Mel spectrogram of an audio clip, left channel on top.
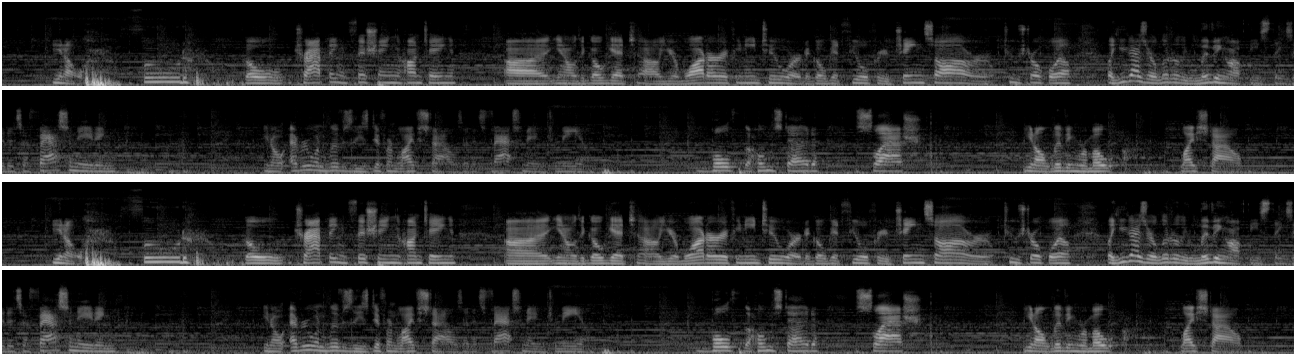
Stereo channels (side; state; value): both; normal; correlation 0.83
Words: food, go trapping, fishing, hunting, to go get your water if you need to, or to go get fuel for your chainsaw or 2-stroke oil. Like, you guys are literally living off these things, and it's a fascinating, everyone lives these different lifestyles, and it's fascinating to me, both the homestead / living remote lifestyle,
